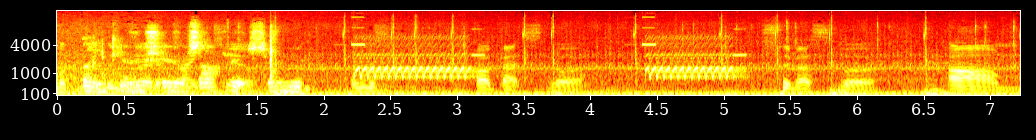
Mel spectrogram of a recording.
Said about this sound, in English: The fire siren. Fire sirens are a lot different than the cop sirens.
